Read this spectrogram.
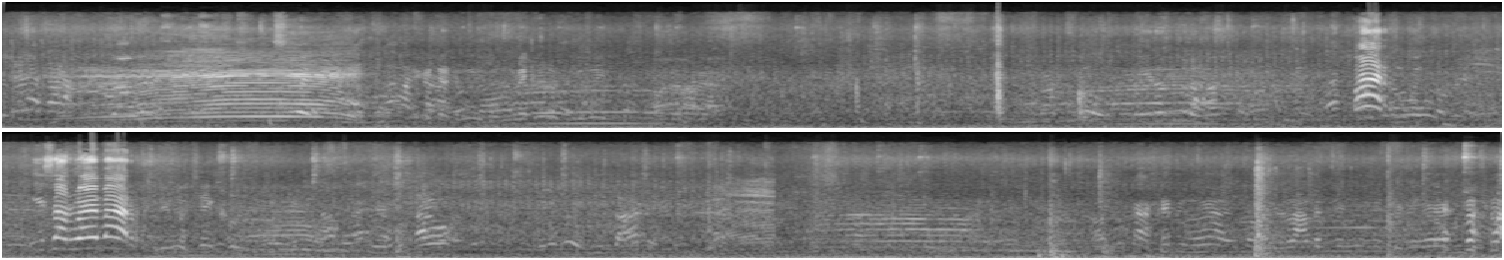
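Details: Several cattle from two arriving trucks in Indonesia, including a jumbo one, moo repeatedly: a loud opening bellow, shorter lowing calls in between and another long moo later, over steady engine noise.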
